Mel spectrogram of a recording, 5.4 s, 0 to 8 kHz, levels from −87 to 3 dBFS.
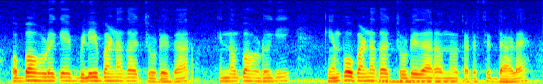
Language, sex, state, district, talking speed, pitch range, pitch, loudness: Kannada, male, Karnataka, Bangalore, 130 wpm, 110-130 Hz, 120 Hz, -18 LUFS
